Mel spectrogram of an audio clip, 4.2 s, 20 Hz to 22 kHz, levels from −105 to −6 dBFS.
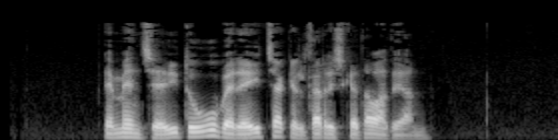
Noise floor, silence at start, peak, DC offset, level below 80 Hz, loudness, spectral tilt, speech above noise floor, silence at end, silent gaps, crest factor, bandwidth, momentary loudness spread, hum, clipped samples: -82 dBFS; 0.8 s; -12 dBFS; under 0.1%; -64 dBFS; -27 LUFS; -6 dB/octave; 55 dB; 1 s; none; 18 dB; 11.5 kHz; 8 LU; none; under 0.1%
